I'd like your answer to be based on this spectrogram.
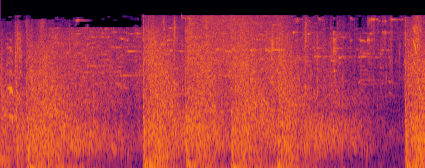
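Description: Gunfire in the LA Noire video game, loud dense bursts of shots with heavy reverberant booms, two sharp new volleys cutting in over a continuous barrage.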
